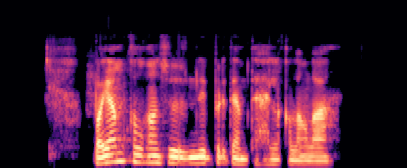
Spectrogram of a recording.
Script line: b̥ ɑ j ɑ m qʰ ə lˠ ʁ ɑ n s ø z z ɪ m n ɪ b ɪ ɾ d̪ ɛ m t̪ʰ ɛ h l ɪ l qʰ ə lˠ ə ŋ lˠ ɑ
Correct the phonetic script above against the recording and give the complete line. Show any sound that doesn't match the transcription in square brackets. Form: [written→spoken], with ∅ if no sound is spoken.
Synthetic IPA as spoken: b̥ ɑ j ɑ m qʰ ə lˠ ʁ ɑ n s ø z z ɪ m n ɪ b ɪ ɾ d̪ ɛ m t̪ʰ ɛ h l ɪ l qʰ ə lˠ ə ŋ lˠ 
